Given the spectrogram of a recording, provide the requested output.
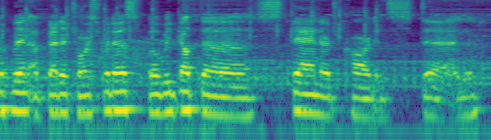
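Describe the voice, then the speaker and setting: Noticeable background noise behind a man's voice at a moderate pace. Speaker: gaming YouTuber. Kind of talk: gameplay commentary. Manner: quiet; casual.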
